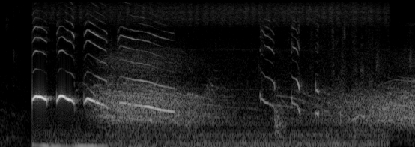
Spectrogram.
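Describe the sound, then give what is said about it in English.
A newborn puppy, Benny, just days old, whimpers in a quick run of high, squeaky cries that trail into a drawn-out whine, followed after a pause by a couple of short yips over faint background noise. “Here's footage of him just days old, and I want to warn you if you have small children in the room, let them watch because this is pretty this is pretty cute.”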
